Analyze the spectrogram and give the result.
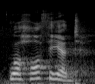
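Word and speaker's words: Gwahoddiad: In English, it's "I Hear Thy Welcome Voice," but my Welsh friend has told me it's pronounced Gwahothad, Gwahothiad, which I gather in Welsh means welcome.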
